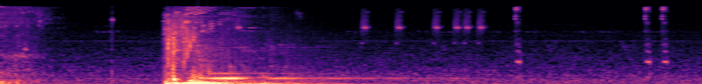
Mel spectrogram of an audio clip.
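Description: A short rushing chime sounds as a purchase confirms.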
